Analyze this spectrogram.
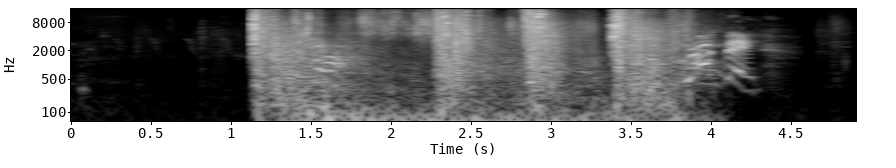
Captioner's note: guns firing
